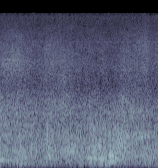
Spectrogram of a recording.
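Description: Low, steady room noise of a hall with a seated audience, with no distinct events.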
